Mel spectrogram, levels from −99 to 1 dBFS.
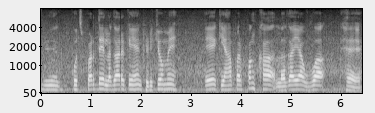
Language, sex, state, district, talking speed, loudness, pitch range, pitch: Hindi, male, Rajasthan, Bikaner, 140 wpm, -15 LUFS, 155-165 Hz, 160 Hz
